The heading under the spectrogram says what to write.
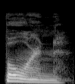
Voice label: "borne", American English; ɔːr - ɔː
